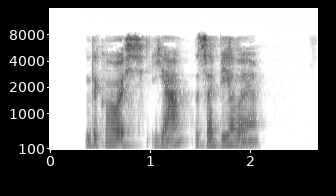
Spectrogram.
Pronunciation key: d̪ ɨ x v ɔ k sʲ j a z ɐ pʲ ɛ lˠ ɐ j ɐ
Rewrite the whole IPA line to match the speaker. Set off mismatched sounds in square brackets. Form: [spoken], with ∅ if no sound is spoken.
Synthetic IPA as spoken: d̪ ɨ [k] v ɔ [∅] sʲ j a z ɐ [bʲ] ɛ lˠ ɐ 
